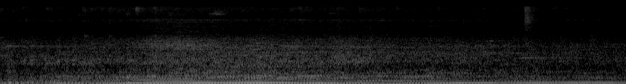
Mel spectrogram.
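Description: Calico kitten purring: a steady low rumble that swells about a second in and eases off again.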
